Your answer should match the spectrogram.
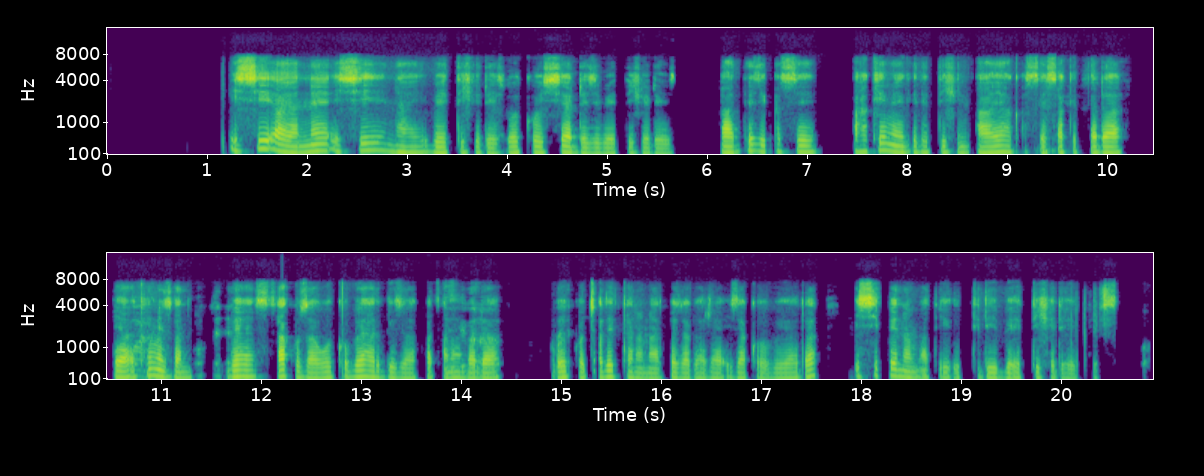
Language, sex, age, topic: Gamo, male, 18-24, government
